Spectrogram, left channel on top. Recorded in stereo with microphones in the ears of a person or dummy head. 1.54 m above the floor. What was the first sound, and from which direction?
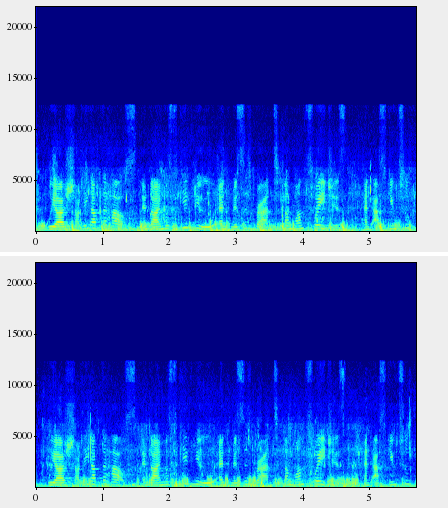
A woman speaking, 5° right (ahead or behind).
